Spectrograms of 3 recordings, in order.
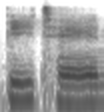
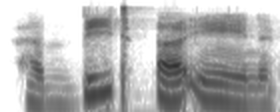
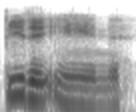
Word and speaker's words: betaine: And most people call it betaine, and recently I've read that it's appropriate or proper pronunciation is betaine, betaine. And that was primarily because it was derived from beet, and it's a chemical bond, whatever.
